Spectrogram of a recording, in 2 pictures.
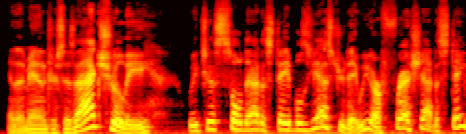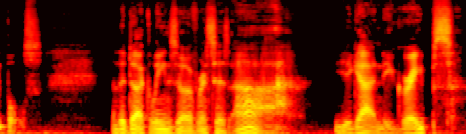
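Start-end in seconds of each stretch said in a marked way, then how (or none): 0.8-5.1 much higher, pleased shopkeeper; hammed-up self-satisfied clerk; smug manager. Joke, manager proud. 7.0-9.2 sly duck. Acted. Punchline, duck leans in.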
